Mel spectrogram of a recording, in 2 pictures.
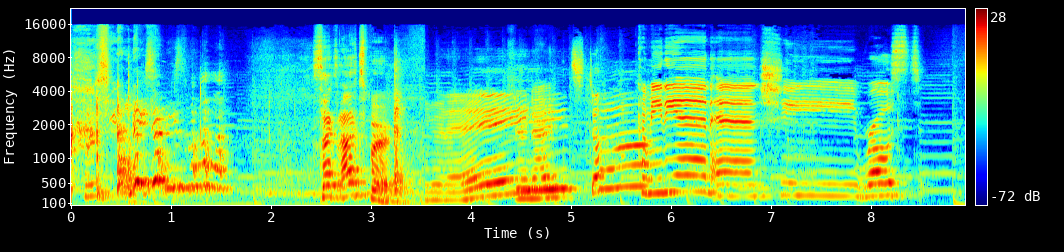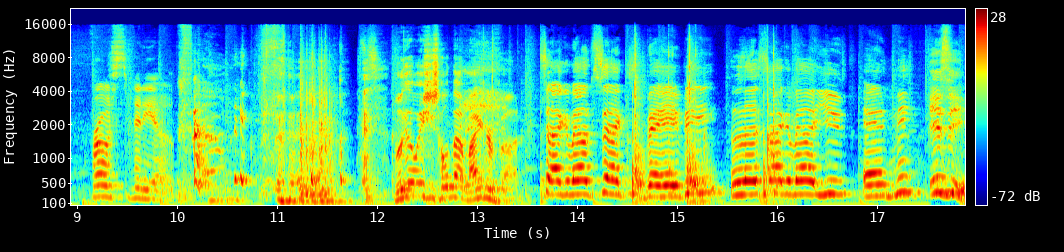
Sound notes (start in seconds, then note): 0.0 both laugh; 0.0 laughs; 10.0 laughs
